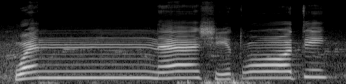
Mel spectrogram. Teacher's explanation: یعنی نون کی آواز کو ہم لمبا کریں گے، کھینچیں گے، ناک کی ہڈی میں تھوڑی دیر کے لیے ٹھہرائیں گے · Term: غنہ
